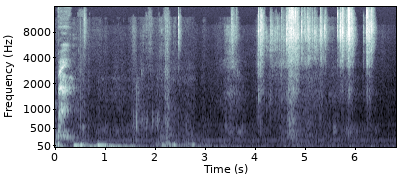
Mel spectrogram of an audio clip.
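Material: Stone.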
